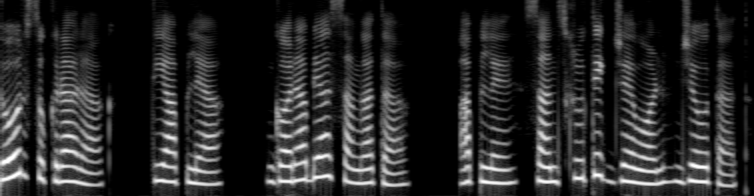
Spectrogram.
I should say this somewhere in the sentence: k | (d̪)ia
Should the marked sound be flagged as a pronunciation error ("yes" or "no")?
yes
